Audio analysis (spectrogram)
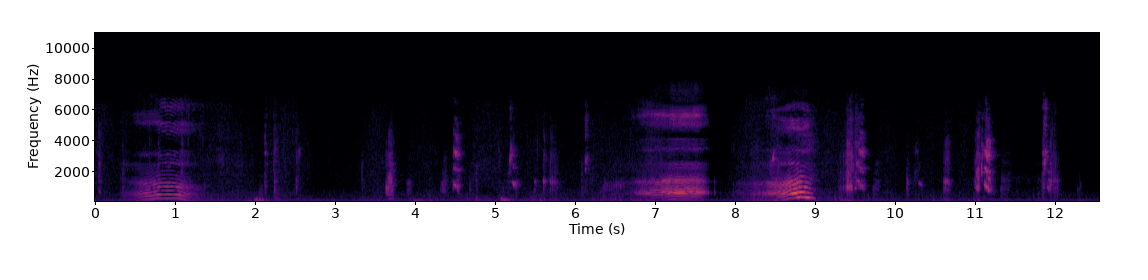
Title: The sound I’m making when dreaming 🤯CAUTIONS: TEETH GRINDING SOUND IN THE VID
